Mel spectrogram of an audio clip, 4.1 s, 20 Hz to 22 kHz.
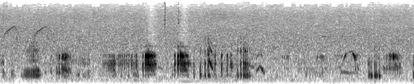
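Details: Tago's brown frog calling in the Kanto region of Japan on 1 April 2021, at a mountain stream, the frog unseen; short rough croaking notes in irregular bursts, several overlapping, with a few faint higher chirps.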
